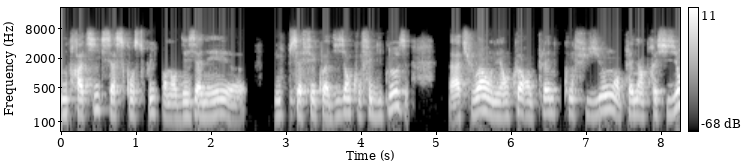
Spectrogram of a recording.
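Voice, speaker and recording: This man's voice has a dark, mellow tone and fairly high pitch, with ordinary pitch variation. He talks at a moderate pace against a quiet background. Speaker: hypnotherapist. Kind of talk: interview conversation.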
